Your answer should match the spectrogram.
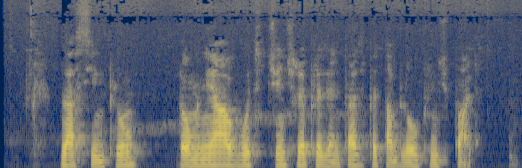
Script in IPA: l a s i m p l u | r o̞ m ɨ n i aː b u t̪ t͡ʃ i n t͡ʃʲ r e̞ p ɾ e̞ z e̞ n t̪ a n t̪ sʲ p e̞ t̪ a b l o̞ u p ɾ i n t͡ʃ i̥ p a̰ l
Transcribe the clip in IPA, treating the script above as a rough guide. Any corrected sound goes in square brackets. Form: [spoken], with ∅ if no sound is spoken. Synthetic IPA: l a s i m p l u | r o̞ m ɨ n i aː [v] u t̪ t͡ʃ i n t͡ʃʲ r e̞ p ɾ e̞ z e̞ n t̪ a n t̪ sʲ p e̞ t̪ a b l o̞ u p ɾ i n t͡ʃ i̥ p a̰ l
